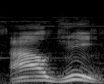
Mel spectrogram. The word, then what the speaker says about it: algae: Algae. Very good. The soft G.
